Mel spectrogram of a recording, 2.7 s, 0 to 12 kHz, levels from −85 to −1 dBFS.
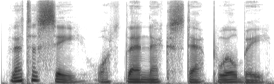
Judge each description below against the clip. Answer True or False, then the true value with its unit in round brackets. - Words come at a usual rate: True (195 wpm)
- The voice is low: True (100 Hz)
